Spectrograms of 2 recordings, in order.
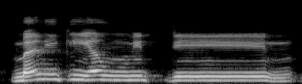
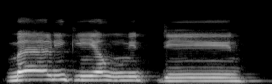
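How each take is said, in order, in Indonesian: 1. Vokal pertama pada maliki dibaca pendek. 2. Vokal pertama pada maliki dibaca panjang. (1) "pendek bacanya" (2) "panjang namanya"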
